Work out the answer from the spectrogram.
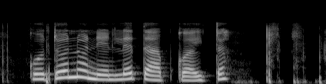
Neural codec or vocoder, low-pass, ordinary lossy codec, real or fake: none; 7.2 kHz; none; real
